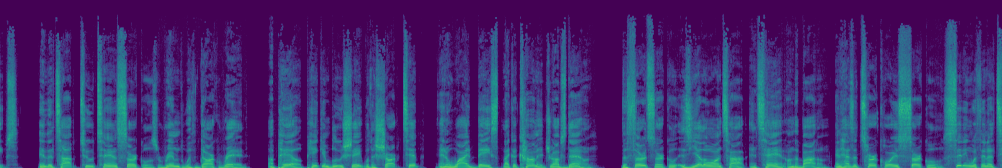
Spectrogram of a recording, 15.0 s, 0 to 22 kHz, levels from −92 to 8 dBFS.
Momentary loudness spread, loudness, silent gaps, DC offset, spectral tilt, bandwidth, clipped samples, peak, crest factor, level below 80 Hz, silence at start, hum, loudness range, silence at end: 6 LU; -23 LUFS; 0.35-0.57 s, 3.78-4.02 s, 6.41-6.52 s, 9.06-9.31 s; under 0.1%; -4.5 dB/octave; 20 kHz; under 0.1%; -12 dBFS; 12 dB; -40 dBFS; 0 s; none; 1 LU; 0 s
